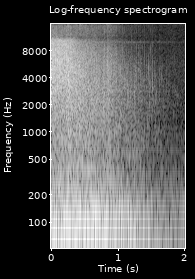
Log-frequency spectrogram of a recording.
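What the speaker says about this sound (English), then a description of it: "You can stop shooting fire now, please." An enemy's fire attack in Metroid: Other M bursts out as a loud, broad roaring blast that holds for about a second before fading away over the next second, with no voices.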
